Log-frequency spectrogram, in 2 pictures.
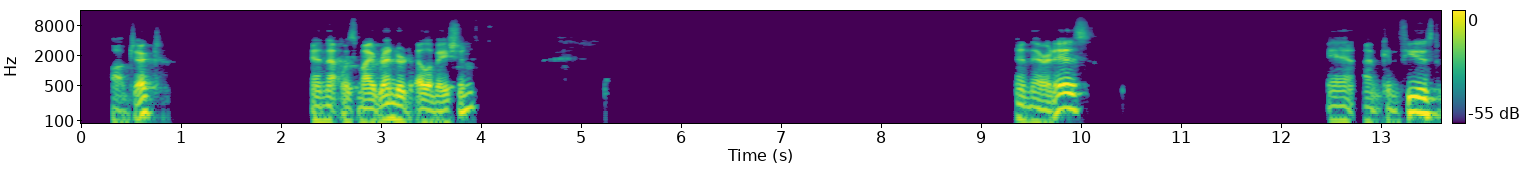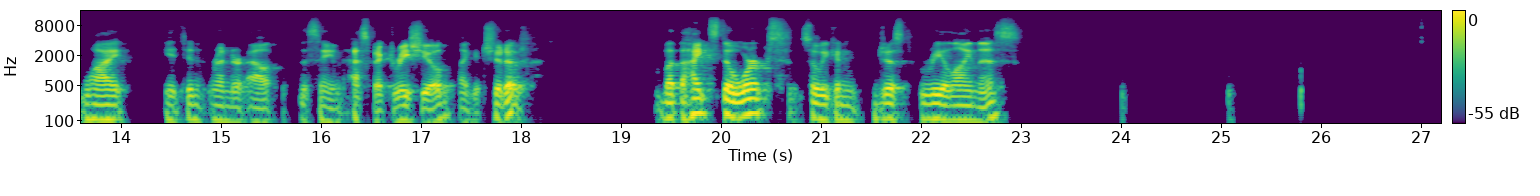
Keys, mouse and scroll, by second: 0.4 click, 2.9 click, 4.2 click, 5.5 F15, 8.0 click, 17.0 click, 18.6 shift+click, 25.9 shift+click, 27.0 shift+click.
